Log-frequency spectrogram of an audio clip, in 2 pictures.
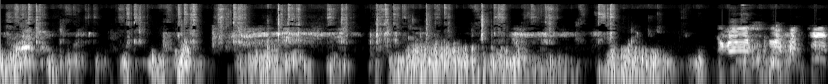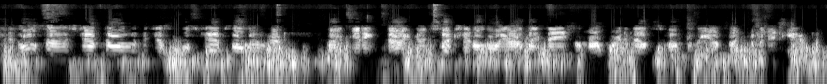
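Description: A man's voice muffled by the rubber facepiece of a Navy oxygen breathing apparatus, with breathing through the mask. Speech comes mostly in the second half.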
